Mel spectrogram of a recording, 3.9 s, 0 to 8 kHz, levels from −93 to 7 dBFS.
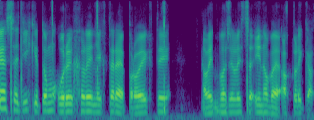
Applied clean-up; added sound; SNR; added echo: neural diffusion model UNIVERSE++.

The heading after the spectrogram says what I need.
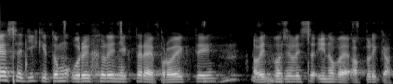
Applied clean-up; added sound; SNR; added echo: neural mask model Resemble Enhance denoiser.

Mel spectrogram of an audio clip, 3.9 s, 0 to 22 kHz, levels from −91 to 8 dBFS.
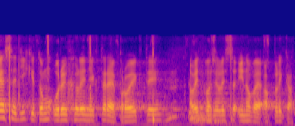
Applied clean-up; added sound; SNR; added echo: none; Cough + Scissors; 15 dB; none.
